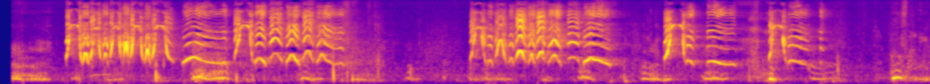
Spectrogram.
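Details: A Cavalier King Charles Spaniel, female, indoors, gives bursts of high, squeaky, whining yelps with sliding pitch, clustered in two main runs separated by a short pause, with lower murmurs between.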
